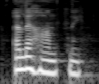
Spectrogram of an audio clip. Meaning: elegant
- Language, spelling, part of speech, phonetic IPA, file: Ukrainian, елегантний, adjective, [eɫeˈɦantnei̯], Uk-елегантний.ogg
